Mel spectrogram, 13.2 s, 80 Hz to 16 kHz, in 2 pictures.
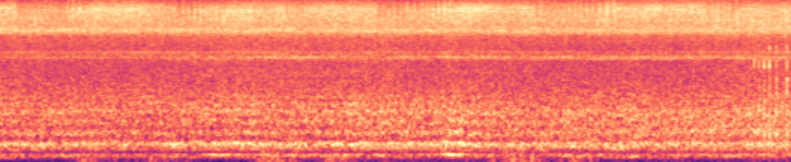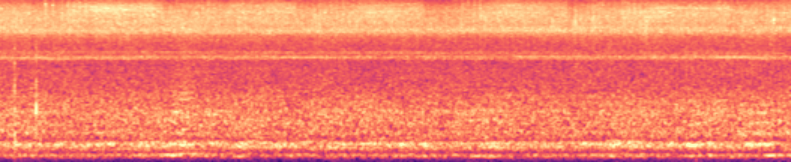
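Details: Honey bee swarm caught in a swarm trap on 1 September 2019, late in the season: a dense, steady, even hum of many bees droning on without pause, with a thin high hiss above it.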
